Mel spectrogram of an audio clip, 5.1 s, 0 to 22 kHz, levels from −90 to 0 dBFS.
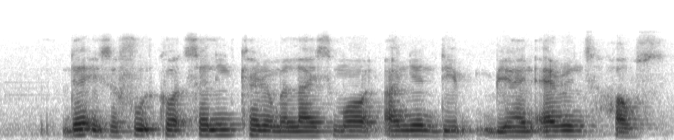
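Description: Nothing goes wrong anywhere in this speech, which has just come over an ordinary call connection whose codec trims the top end at around 12 kHz.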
